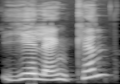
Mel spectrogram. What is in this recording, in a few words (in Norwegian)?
"jelænken", hemsedalsmaalet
